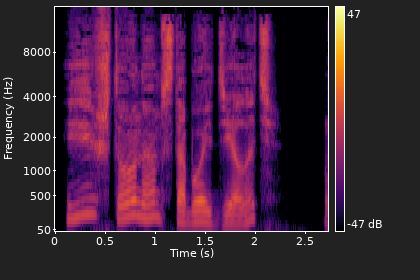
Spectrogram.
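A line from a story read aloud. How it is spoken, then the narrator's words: Sighed. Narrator (Russian): вздохнула Таня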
